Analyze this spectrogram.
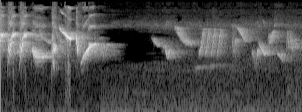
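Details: Blackthroat in a singing contest against a Java sparrow, opening with a loud run of quick looping whistles, then fading into softer scattered high chirps and short buzzy notes.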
